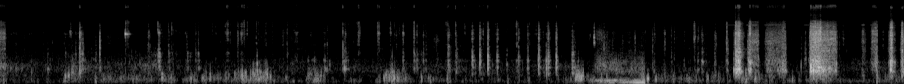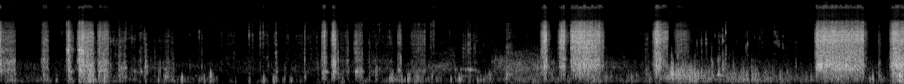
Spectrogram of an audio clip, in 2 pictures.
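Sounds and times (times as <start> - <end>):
short louder rasps: 6.0 - 6.5.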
